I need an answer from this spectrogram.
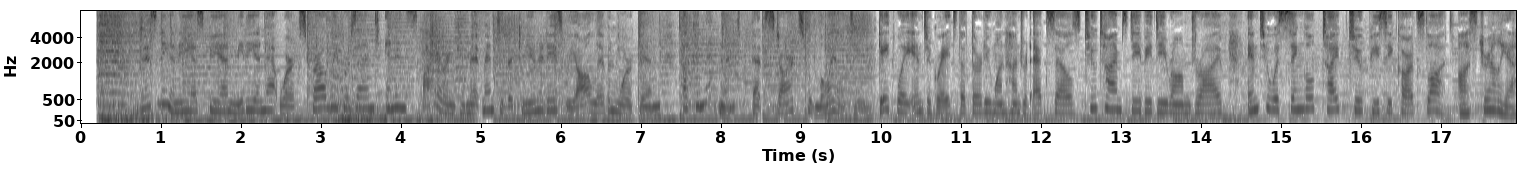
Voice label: narration, women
